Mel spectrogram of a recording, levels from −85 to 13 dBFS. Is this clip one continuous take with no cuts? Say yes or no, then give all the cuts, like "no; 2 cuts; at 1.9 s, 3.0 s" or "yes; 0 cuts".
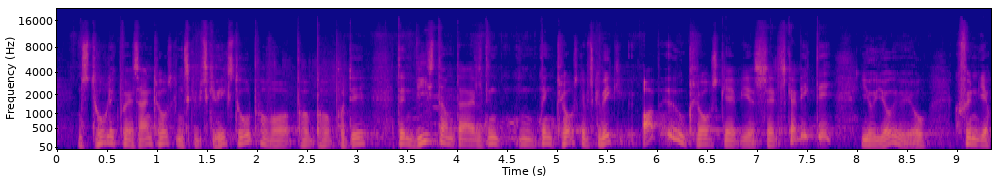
yes; 0 cuts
